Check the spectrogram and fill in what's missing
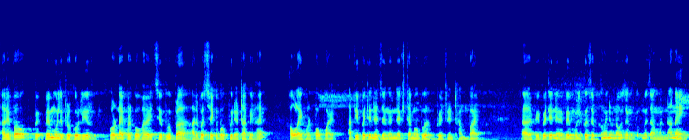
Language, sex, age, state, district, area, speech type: Bodo, male, 60+, Assam, Chirang, urban, spontaneous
